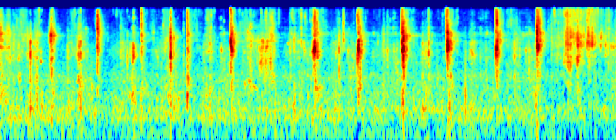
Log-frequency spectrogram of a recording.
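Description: Close-up chewing of crispy fried chicken: an irregular run of sharp crunching clicks, several a second.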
